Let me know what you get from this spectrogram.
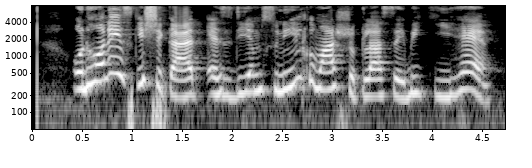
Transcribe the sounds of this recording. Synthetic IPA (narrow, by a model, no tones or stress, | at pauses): ʊnɦõːneɪskiʃɪkaːjət̪ɛs̬ɖiːɛmsʊniːlkʊmaːɾʃʊklasebʱikiɦɛː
